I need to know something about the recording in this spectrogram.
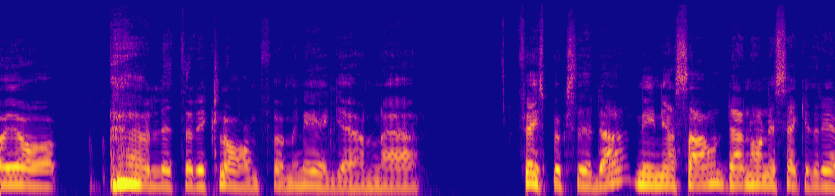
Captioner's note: clears throat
